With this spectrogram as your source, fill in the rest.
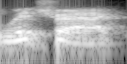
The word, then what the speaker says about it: Witrak: going to have on the show is maxie witchrack if you could join us i hope i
